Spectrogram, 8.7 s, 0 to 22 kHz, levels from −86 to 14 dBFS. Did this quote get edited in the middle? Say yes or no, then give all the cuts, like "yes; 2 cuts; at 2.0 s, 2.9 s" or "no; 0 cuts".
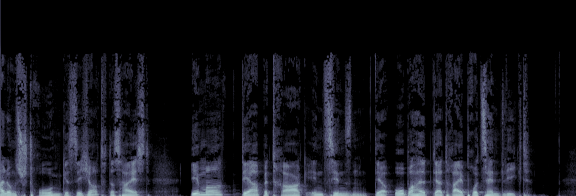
no; 0 cuts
